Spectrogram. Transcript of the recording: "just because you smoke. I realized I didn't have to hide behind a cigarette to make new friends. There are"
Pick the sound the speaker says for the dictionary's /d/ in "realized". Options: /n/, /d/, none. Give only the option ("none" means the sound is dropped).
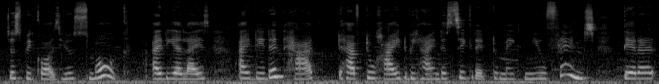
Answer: none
